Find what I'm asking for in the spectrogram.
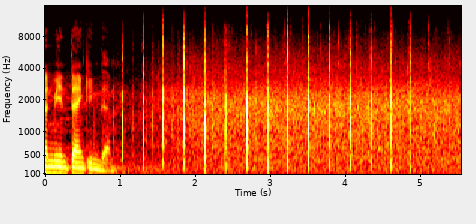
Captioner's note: audience applauding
